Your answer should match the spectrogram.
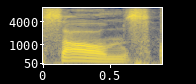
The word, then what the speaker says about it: Psalms: I can actually hear the L when you say Psalms. Very few people actually pronounce the L.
